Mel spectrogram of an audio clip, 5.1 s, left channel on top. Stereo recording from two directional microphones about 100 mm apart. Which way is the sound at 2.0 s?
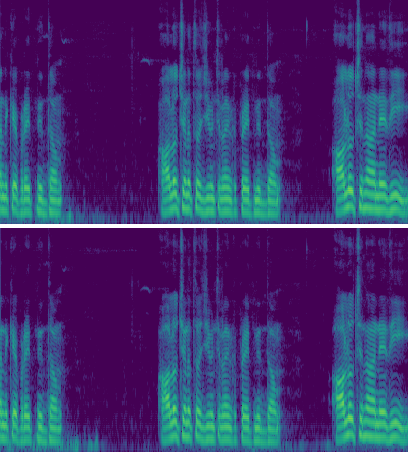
25° left (ahead or behind).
